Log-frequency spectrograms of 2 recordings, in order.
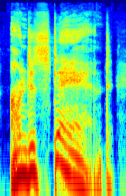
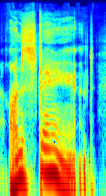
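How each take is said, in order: First: "Understand?" said higher and very slowly, falling at the end, as a mock-secretive check; talking in code. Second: A short, knowing "Understand." spoken as a statement, falling at the end; cryptic code reply. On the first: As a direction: stretch out "Understand?" to make sure the coded message landed. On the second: Retold or imitated. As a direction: answer "Understand." like a man on a guarded line. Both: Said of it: "Talk to me in code".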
